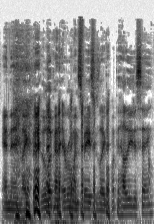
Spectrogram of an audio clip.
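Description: A man co-hosting a podcast, telling stories in an animated, jokey way. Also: on the low side, fast. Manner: animated, jokey anecdote teller. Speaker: podcast co-host. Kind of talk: casual chat.

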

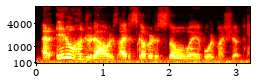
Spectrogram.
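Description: A man acting in a radio play as a weary, conflicted spaceship pilot, gruff but soft-hearted, with a hard-boiled delivery. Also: mid-range voice, lively intonation, fairly quick, a little hiss or hum, close to an everyday voice, poor audio. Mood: troubled, pleading. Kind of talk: radio play acting with first-person narration.

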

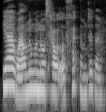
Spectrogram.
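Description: A woman's voice: medium pitch, quick pace, natural voice. An actress playing a practical, self-controlled grieving sister and mother in a naturalistic audio drama. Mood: pained, restrained. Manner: understated, dry humour. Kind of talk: naturalistic audio drama acting, comedy and pathos.

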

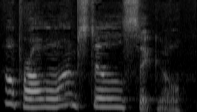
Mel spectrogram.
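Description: Breathless earnest young woman in her thirties, falsetto chatter, quick and eager, put on by a male reader.

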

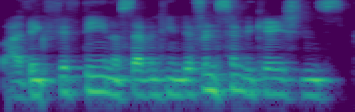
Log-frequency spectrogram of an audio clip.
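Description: Danish-accented man in his fifties, podcast guest, relaxed storyteller with a mid-range voice. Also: medium pitch, fast talker. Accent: slight Danish. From Denmark. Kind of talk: casual interview chat.

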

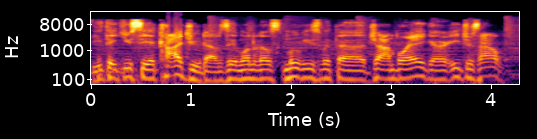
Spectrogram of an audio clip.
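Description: A man co-hosting a podcast, hoarse from the flu, rambling and swearing as he tells stories. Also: lowish voice, steady tone, fast talker, over music. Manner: rambling storyteller, profane. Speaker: podcast co-host. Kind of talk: casual podcast banter.

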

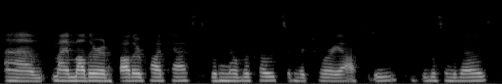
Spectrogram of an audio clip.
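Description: A woman's voice: lowish voice, completely flat delivery, fairly quick, no echo, narrow, tinny audio. A woman panelist chatting casually in a wry, self-deprecating way. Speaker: actor and podcaster, panelist.

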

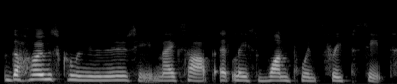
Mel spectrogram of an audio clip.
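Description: A woman's voice: lowish voice, steady tone, normal speed, no room sound, lo-fi sound. A woman, a homeschooling mother chatting reflectively in an interview with frequent ums. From New Zealand. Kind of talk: casual interview chat.

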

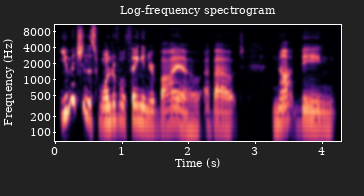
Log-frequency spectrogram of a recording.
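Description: A man's voice: mid-range voice, expressive, unhurried, no echo. Man, American accent, podcast host, teasing, rambling, dry close mic. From United States. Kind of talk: casual interview chat.

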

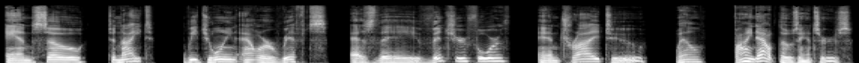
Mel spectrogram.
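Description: A man hosting a tabletop game podcast, introducing and recapping the story as game master with theatrical, deliberate phrasing. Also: medium pitch, expressive, creaky, no echo, clean studio sound.

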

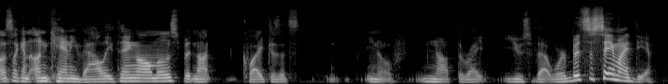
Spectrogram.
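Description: American man, young adult, slightly high voice, podcast host, casual solo chat, rambling, informal, self-deprecating. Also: a bit bright. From United States.

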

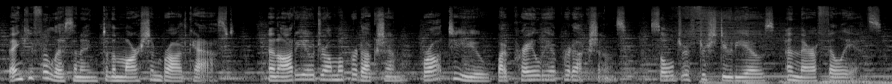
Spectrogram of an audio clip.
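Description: A woman's voice: lowish voice, moderate pace. Woman reading credits over music. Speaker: credits announcer. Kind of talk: scripted credits narration.

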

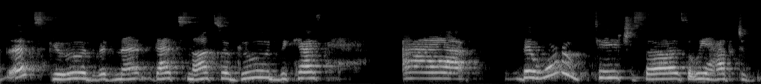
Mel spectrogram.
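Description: A middle-aged Brazilian woman with a Portuguese accent, speaking English as a second language, talking as an interview guest and pausing often with "uh" and repeated words. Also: sits high, a little hiss or hum, poor audio. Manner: hesitant, with frequent "uh" pauses and repeated words. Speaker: guest, attorney and novelist. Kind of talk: conversational interview.

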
